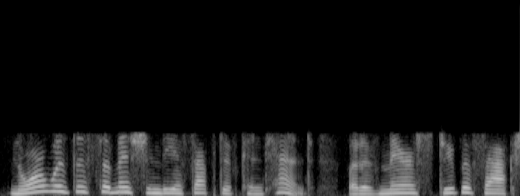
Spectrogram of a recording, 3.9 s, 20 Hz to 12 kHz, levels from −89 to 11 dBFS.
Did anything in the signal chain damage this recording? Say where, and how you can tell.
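No, nothing in the chain audibly damaged this speech; the audio sits within a narrowband mobile channel with nothing above 4 kHz, as expected from an AMR-NB path at a high-rate mode such as 12.2 kbps, and shows no dropout, clipping or discontinuity at any point.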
